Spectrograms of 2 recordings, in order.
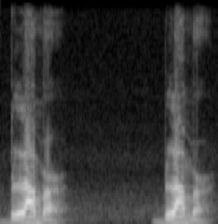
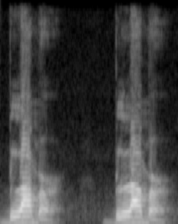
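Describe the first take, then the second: Both takes have the same delivery.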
